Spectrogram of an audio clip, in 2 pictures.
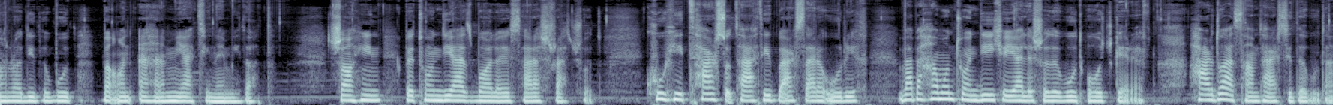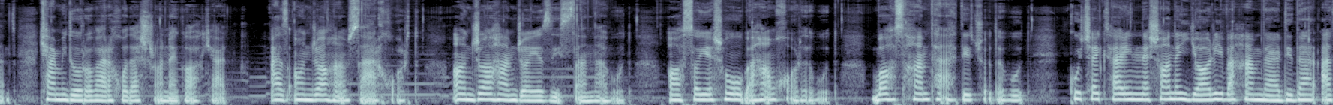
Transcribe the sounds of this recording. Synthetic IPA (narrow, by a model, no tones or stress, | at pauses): nɾɒːd̪iːd̪e̞buːd̪beʔɒːnæɦæmːijæt̪ʰiːne̞miːd̪ɒːd̪̥ | ʃɒːɦiːnb̥e̞t̪ʰond̪iːæzbɒːlɒːje̞sæɾæʃɾæd̪̥ʃo̞̰d̪̥ | kʰuːɦiːt̪ʰæɾso̞t̪ʰæhd̪iːd̪̚bæ̰ɾsæɾe̞ʔuːɾiːxt̪ | væbeɦæmɔnt̪ʰo̞nd̪iːcʰe̞jæleʃo̞d̪e̞buːd̪oːd͡ʒɟe̞̰ɾʔe̞̰ft̪hæɾd̪oæz̥hæmt̪ʰæɾsiːd̪e̞bṵːd̪æ̰nd̪̥cʰæmiːd̪oːɾovæɾexo̞d̪æʃɾɒ̰ːne̞̰ɡɒ̰ːhcʰæ̰ɾd̪̥̚ | ʔæzɒnd͡ʒɒːɦæ̰msæ̰ɾxo̞̰ɾd̪̥ | ʔɒnd͡ʒɒːɦæmd͡ʒɒːjezḭːst̪ʰæ̰nːæbṵːd̪̥ʔɒːsɒːje̞ʃeuːbḛɦæ̰mxo̞̰ɾd̪e̞̰bṵːd̪̥ | bɒːzhæmt̪ʰæ̰hd̪iːd̪ʃo̞̰d̪e̞̰buːd̪̥ | kʰuːt͡ʃʰæcʰt̪ʰæɾiːnːe̞ʃɒːnejɒːɾiːvæhæmd̪æɾd̪iːd̪æɾæ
